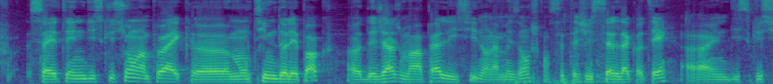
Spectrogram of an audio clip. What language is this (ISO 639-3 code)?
fra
